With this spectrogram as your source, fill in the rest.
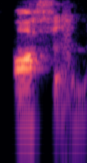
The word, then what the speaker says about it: OFFN: So we did, for example, we did the One Oklahoma Friction-Free Network, which is pronounced OFFN, O-F-F-N.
